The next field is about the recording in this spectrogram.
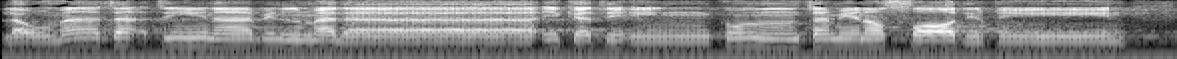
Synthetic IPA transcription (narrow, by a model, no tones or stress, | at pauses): lawmaːt̪aʔt̪iːnaːbɪlmala | ʔɪkaɪʔɪnkʊnt̪amɪnasˤːɑːd̪ɪqiːn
